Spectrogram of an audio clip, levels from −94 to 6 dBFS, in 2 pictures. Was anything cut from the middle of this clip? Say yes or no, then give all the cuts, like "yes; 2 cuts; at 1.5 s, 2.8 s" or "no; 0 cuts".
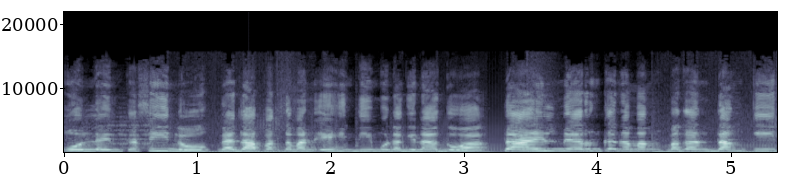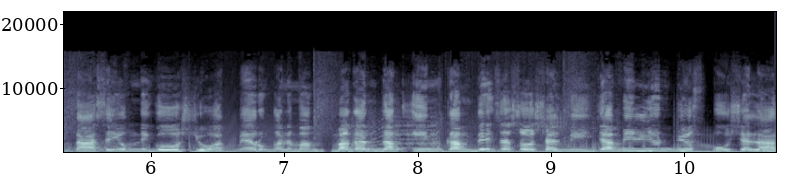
no; 0 cuts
